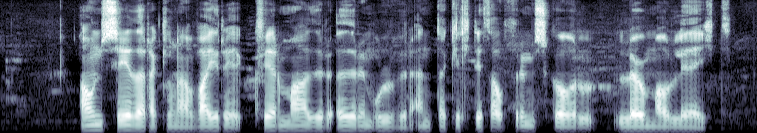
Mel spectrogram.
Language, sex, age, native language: Icelandic, male, 18-19, Icelandic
